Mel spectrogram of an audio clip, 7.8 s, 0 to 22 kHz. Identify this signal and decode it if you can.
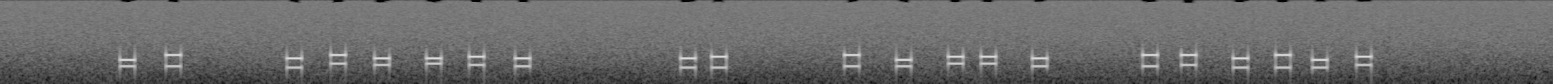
DTMF, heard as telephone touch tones, dialled by hand, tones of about 80 ms. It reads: 4B 2D8095 23 B4##5 BC2A19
